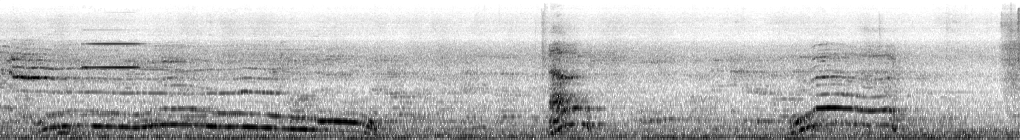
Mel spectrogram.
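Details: Hungry stray domestic cats meowing after a person calls them to food with chu chu chu sounds; a long arching meow, followed at intervals by two shorter rising-falling meows over steady low background hum.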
